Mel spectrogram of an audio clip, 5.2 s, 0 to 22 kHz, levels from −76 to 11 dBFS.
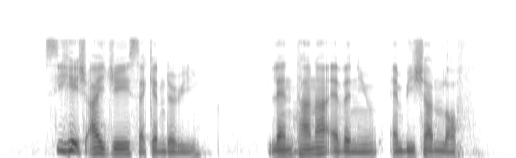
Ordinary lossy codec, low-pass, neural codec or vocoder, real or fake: none; none; none; real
